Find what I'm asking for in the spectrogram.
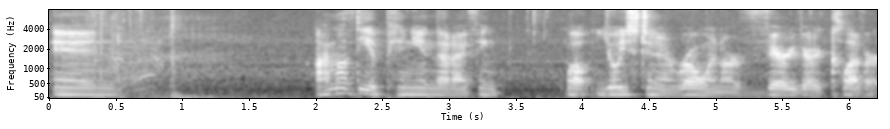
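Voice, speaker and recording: This man talks at a moderate pace and medium pitch, somewhat breathy, with fairly even intonation and long, frequent pauses. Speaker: gaming video host. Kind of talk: casual gameplay commentary. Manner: halting, many fillers and restarts.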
